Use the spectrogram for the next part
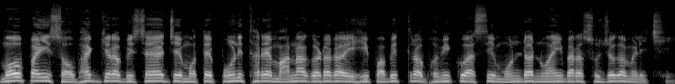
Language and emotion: Odia, neutral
